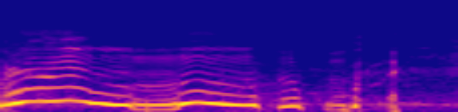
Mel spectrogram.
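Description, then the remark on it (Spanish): A person imitates a newborn baby camel crying: a long, wavering, nasal wail, breaking into a few short, choppy sobbing bursts at the end. “Dijo, el bebé está llorando mucho.”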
